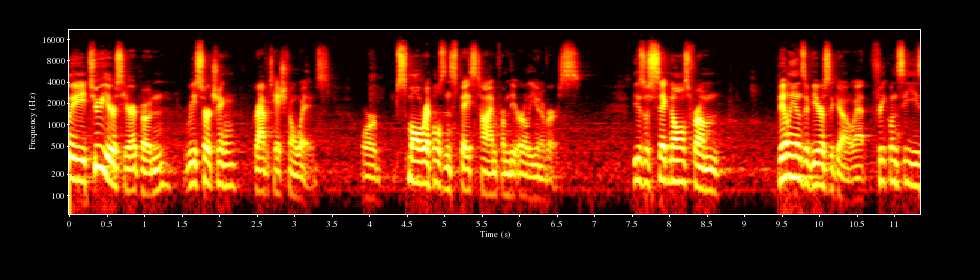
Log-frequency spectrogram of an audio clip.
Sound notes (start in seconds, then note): none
